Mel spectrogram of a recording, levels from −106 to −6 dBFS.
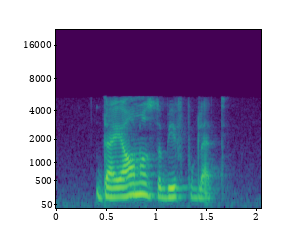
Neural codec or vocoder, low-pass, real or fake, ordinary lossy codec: none; 5.4 kHz; real; MP3, 48 kbps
